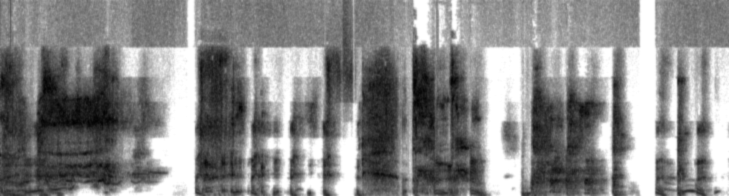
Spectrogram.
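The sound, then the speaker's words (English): A loud coughing fit: harsh, rasping bursts come in rapid clusters with brief gaps, mixed with throat-clearing sounds, and no other sound between them. “Hey, got me coughing.”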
